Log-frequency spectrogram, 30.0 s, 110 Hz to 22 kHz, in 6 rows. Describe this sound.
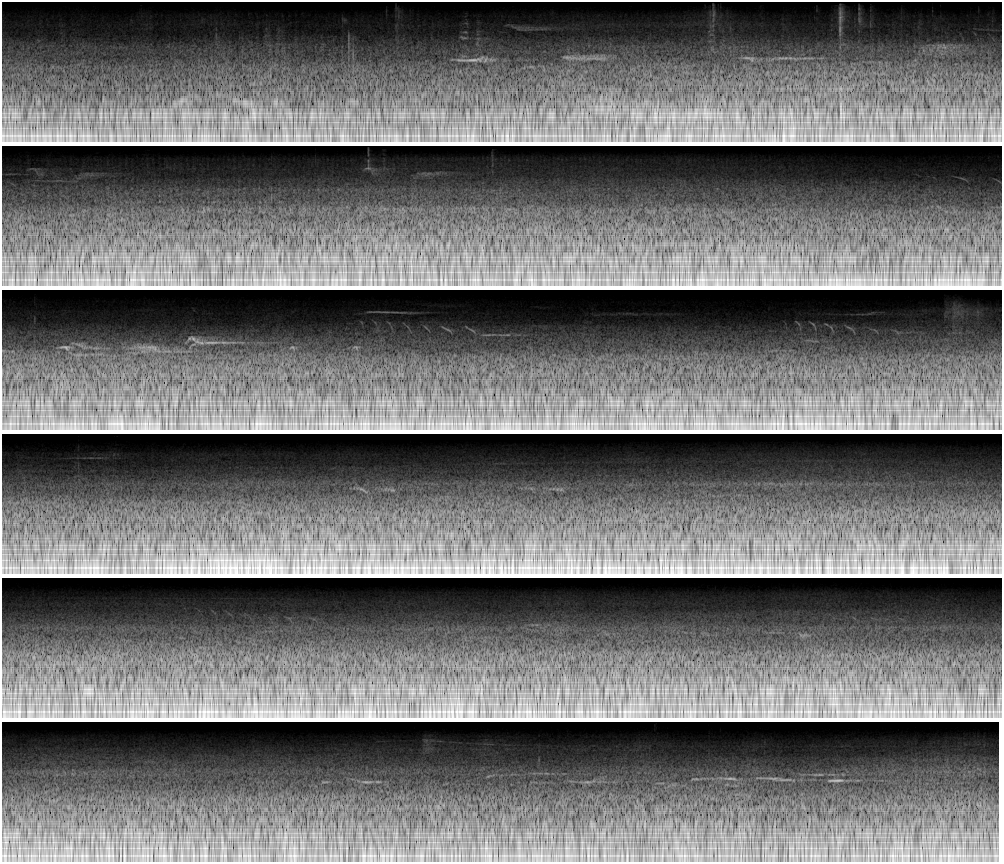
Soundscapes > Urban
2025 04 11 18h08 - Quillan XY
Subject : XY recording of the bus stop center of Quillan Date YMD : 2025 04 11 18h08 Location : Quillan France. Hardware : Zoom H2n XY Weather : Processing : Trimmed and Normalized in Audacity. Notes : Facing north.
2025, Spring, Xy, April, Quillan, France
